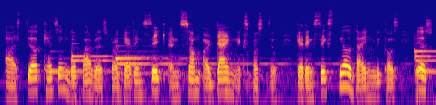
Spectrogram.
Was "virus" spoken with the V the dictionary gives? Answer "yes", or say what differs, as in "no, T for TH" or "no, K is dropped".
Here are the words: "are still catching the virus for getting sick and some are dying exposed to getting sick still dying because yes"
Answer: no, F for V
